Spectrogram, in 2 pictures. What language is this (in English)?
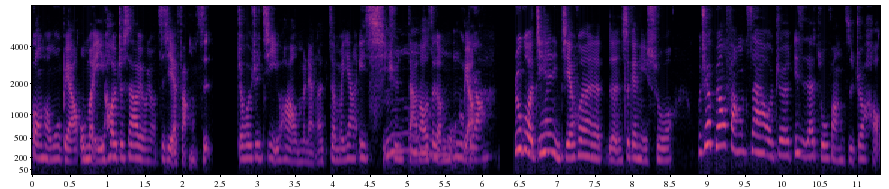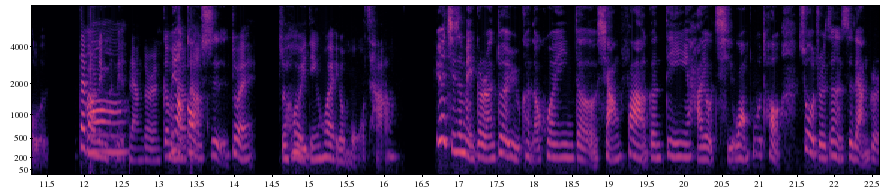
Chinese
